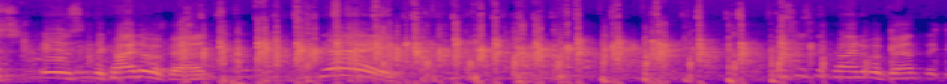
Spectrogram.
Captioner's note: applause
